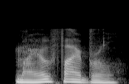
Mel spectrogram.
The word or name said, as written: myofibril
